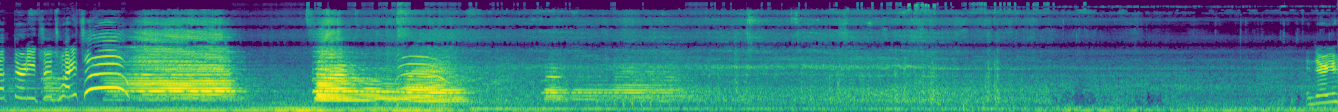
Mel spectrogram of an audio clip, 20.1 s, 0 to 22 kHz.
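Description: New Jersey Transit / Metro North train 2117 passes Anderson Street Station, a sustained rumble of rolling cars with horn blasts early on, fading toward the end, with voices over it at first.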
